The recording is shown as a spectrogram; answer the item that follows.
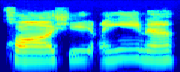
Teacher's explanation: خا کو موٹا بھی پڑھنا ہے، ایک حرکت اوپر کھڑی زبر ہے، الف کے برابر بھی پڑھنا ہے. خاشعین، عین، ای جو ہے یہ بھی کھینچے گا دو حرکات، اس کے ساتھ یا مدہ ہے لیکن نون نہیں کھینچے گا.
